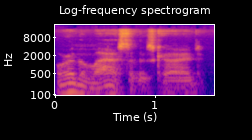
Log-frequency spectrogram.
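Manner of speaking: low, soft muttered aside under the breath. Voicing a character's aside after another character's boast: mumbling under his breath. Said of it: "Cade mumbles under his breath".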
